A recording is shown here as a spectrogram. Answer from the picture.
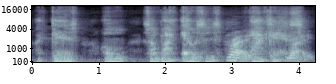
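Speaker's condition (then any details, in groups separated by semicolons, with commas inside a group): Cerebral palsy; affects walking; speech issues, drools, spits a little when speaking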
